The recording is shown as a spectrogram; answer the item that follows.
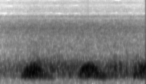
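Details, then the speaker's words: Handheld Doppler during pregnancy: soft rhythmic whooshing, a vascular souffle from blood vessels rather than the fetal heart. "a shoe fall they call it and it's the vessels but if it is very slow that means it's a maternal vessel that's slow"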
